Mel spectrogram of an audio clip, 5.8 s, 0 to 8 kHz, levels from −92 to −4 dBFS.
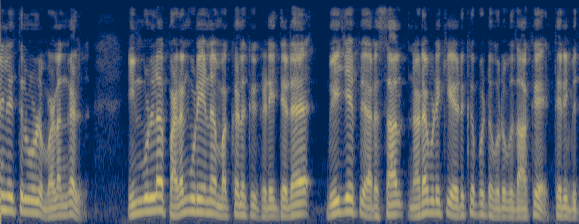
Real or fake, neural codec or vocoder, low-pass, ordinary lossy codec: fake; codec, 16 kHz, 8 kbps, FunCodec, trained on LibriTTS, 25 frames a second; 7.2 kHz; none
